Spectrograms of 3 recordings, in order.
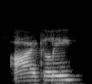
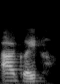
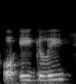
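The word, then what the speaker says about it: Aegle: of the healing process this one's hard to pronounce igly not ugly igly eagly uh the goddess of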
